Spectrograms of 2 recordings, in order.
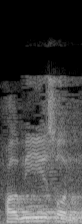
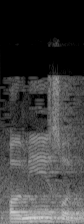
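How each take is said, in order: Both takes have the same delivery.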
